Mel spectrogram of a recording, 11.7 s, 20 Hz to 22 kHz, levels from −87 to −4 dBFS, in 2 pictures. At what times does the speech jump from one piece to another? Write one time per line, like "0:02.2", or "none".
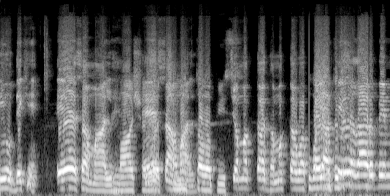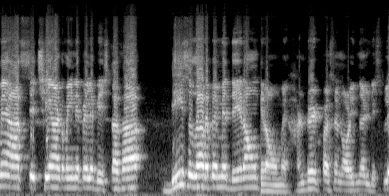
0:04.6
0:09.8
